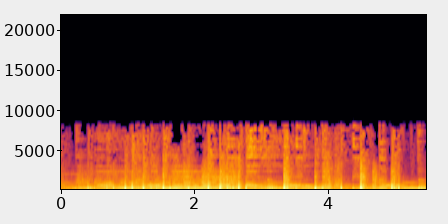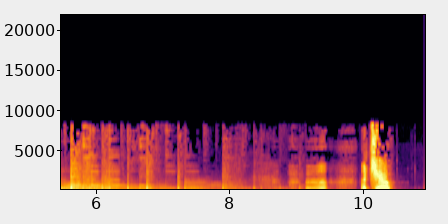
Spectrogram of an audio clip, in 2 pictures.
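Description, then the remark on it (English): A single sharp sneeze bursts out near the end, right after a stretch of steady background music fades down. “God bless you”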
